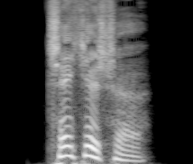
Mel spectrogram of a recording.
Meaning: inflection of tschechisch: 1. strong/mixed nominative/accusative feminine singular 2. strong nominative/accusative plural 3. weak nominative all-gender singular
- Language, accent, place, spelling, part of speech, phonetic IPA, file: German, Germany, Berlin, tschechische, adjective, [ˈt͡ʃɛçɪʃə], De-tschechische.ogg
